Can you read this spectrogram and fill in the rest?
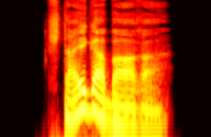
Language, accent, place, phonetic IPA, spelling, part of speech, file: German, Germany, Berlin, [ˈʃtaɪ̯ɡɐˌbaːʁɐ], steigerbarer, adjective, De-steigerbarer.ogg
- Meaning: inflection of steigerbar: 1. strong/mixed nominative masculine singular 2. strong genitive/dative feminine singular 3. strong genitive plural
